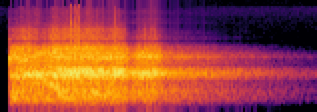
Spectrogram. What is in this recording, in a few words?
Death, Enemy, Barks, Battle; Warframe; Lasrian; Lasrian Enemy C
